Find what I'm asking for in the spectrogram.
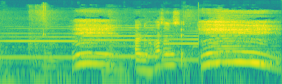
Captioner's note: gasps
